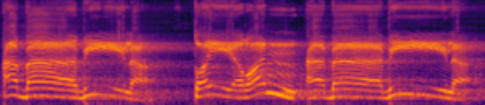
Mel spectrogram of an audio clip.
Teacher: نون کی آواز ظاہر کرنا ہے اور بغیر غنہ کے پڑھنا ہے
